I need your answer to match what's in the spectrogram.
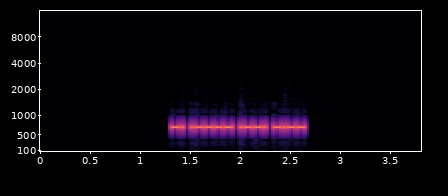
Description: Morse code, heard as a keyed tone, about 49 wpm, 700 Hz. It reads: N1PY
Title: USA Call Signs - 4 Characters - Repeated 2x - 50wpm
